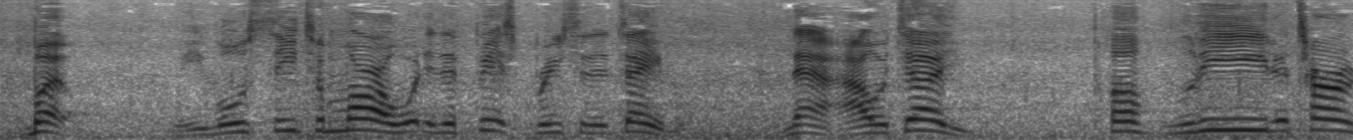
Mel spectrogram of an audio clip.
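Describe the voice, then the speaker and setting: The speaker uses a raised, projected voice and an animated tone, with ordinary pitch variation, a moderate pace and long, frequent pauses. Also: man, high pitch for a man. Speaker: YouTube commentator. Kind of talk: live outdoor report recap. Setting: outdoors outside courthouse. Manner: casual, animated.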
